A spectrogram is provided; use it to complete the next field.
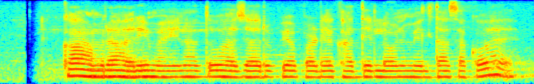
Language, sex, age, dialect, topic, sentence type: Magahi, female, 25-30, Southern, banking, question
